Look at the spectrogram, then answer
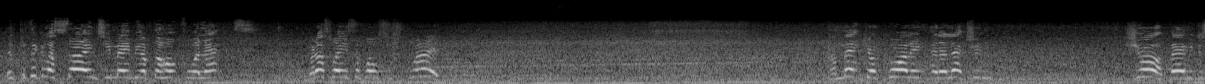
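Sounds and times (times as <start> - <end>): road traffic rumble and hiss: 0.0 - 12.0
bus passing: 2.0 - 12.0.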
